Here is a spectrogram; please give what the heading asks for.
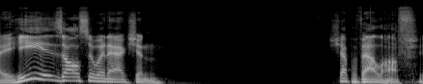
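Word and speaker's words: Shapovalov: Chappavalof is how you say Dennis Chappavalof's name as he plays at Wimbledon today.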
